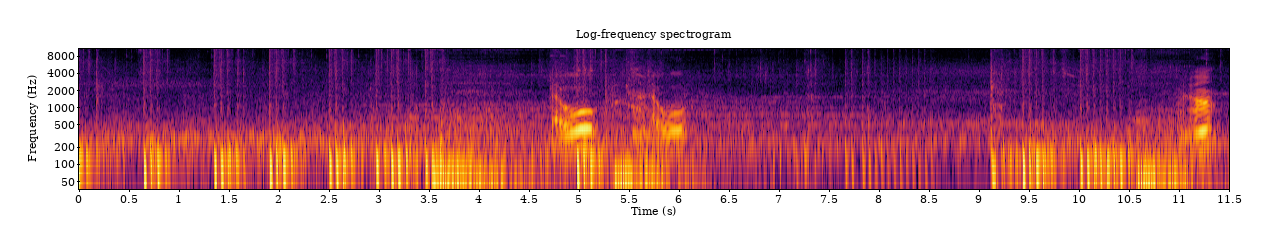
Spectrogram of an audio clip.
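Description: Rapid gunfire bursts out in quick sharp shots.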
